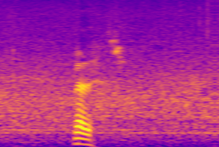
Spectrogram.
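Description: A swarm of honeybees buzzing: a steady, dense hum of many bees around a tree branch.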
